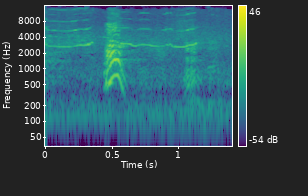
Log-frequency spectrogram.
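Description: A farm dog barks once, loud and close, at a farm dog sale at an agricultural showgrounds, followed by a softer second yelp over a low background hum.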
